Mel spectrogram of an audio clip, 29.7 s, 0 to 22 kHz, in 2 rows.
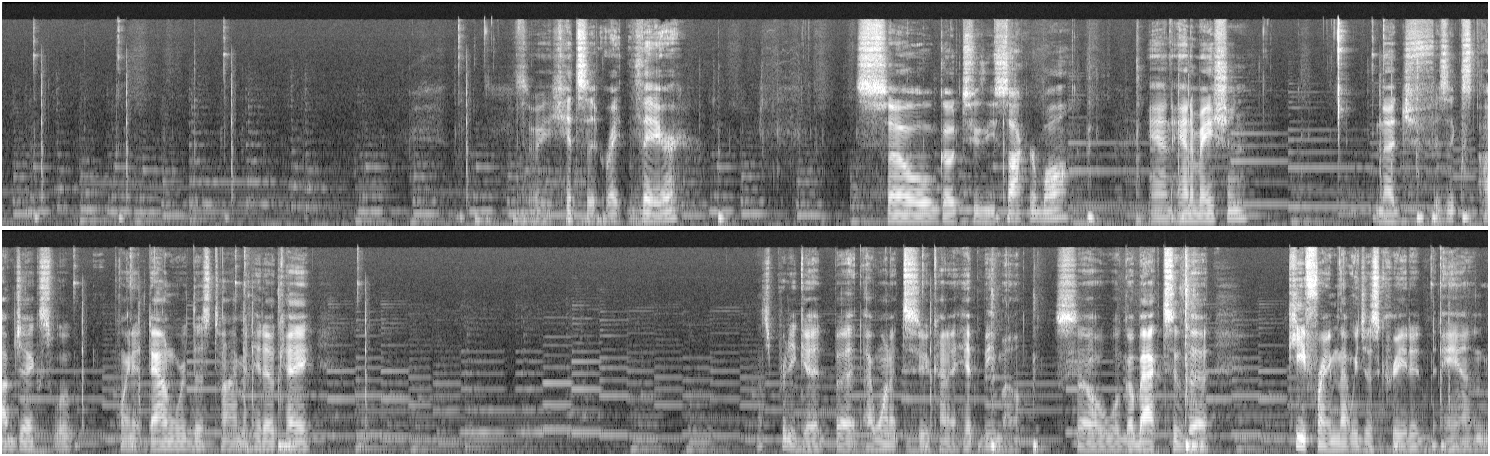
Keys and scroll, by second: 4.7 Right, 5.6 Left, 5.9 Right.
